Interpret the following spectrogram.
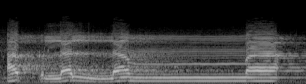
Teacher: اقلن کے 2 زبر کا آگے لام میں ادغام ہوا ہے لیکن غنہ نہیں ہے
